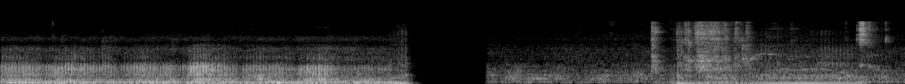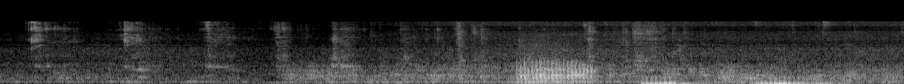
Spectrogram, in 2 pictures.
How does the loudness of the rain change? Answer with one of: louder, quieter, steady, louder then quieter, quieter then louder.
louder.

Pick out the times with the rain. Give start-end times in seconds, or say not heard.
4.8-18.0.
